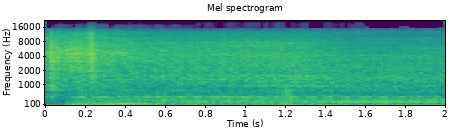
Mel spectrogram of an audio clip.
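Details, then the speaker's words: Jeep Gladiator idling with check engine light flashing: lumpy, uneven idle with a loping cam-like beat and occasional stumble; suspected cylinder misfire, not confirmed. "oh flash and check engine light what do you think it is maybe a cylinder misfire maybe"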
